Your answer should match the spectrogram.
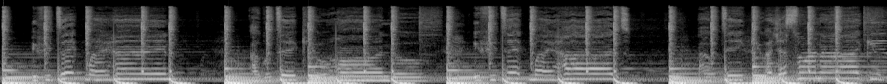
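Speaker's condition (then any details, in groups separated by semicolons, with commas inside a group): No condition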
